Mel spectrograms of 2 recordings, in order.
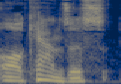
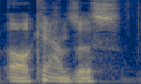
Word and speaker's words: Arkansas: Dear John and Andy, as a native Arkansan, I take umbrage at Andy's suggestion that Arkansas should be pronounced the rhyme with Kansas.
